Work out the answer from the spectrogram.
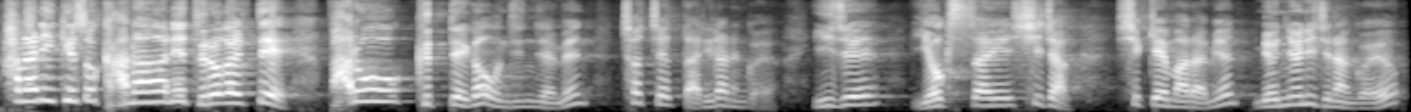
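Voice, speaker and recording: Male pastor, middle-aged, sermon, high voice, gravelly, asks and answers questions, soft low phrase endings. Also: lively intonation, normal speed. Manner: asks the congregation questions, then answers them; falls to quiet, low endings after emphatic phrases. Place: church sanctuary.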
